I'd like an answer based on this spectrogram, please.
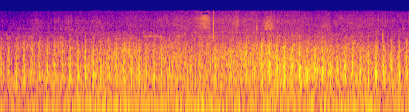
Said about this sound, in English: News helicopters circled Memorial Field at Winnicunnet High School, Maloney's alma mater, and thousands of police officers came to pay their respects.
